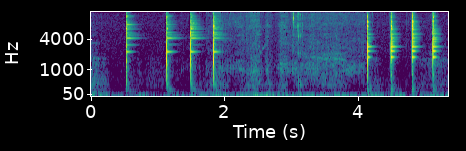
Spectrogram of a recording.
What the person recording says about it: Each rock makes its own noise.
